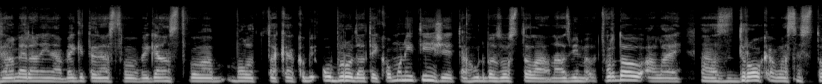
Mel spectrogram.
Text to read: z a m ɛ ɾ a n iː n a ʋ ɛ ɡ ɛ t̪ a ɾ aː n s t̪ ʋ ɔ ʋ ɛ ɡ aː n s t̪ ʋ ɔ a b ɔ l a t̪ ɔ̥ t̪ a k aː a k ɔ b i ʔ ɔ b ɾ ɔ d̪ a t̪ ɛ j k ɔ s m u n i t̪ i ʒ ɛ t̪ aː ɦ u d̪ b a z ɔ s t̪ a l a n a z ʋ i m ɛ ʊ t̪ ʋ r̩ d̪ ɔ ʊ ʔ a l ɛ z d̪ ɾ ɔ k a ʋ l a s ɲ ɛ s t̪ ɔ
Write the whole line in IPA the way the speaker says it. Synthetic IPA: z a m ɛ ɾ a n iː n a ʋ ɛ ɡ ɛ t̪ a ɾ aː n s t̪ ʋ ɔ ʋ ɛ ɡ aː n s t̪ ʋ ɔ a b ɔ l a t̪ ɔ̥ t̪ a k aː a k ɔ b i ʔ ɔ b ɾ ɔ d̪ a t̪ ɛ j k ɔ m u n i t̪ i ʒ ɛ t̪ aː ɦ u d̪ b a z ɔ s t̪ a l a n a z ʋ i m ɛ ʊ t̪ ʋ r̩ d̪ ɔ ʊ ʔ a l ɛ z d̪ ɾ ɔ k a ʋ l a s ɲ ɛ s t̪ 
